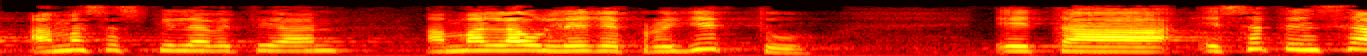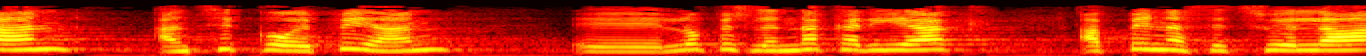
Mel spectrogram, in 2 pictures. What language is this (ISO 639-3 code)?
eus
